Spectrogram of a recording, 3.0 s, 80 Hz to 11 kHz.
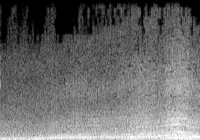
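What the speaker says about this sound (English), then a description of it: "All over the back bumper of 38 of McDowell." NASCAR Cup cars race in the NR2003 video game, a steady droning engine whine that rises slightly in pitch as the cars accelerate, continuous and fairly close.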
